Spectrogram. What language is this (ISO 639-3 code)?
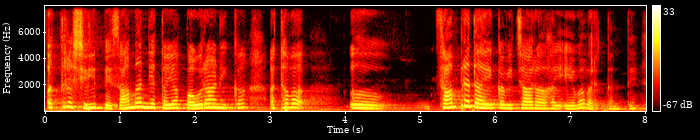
san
